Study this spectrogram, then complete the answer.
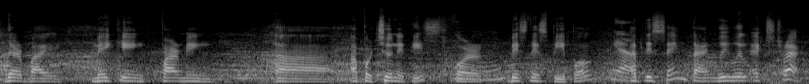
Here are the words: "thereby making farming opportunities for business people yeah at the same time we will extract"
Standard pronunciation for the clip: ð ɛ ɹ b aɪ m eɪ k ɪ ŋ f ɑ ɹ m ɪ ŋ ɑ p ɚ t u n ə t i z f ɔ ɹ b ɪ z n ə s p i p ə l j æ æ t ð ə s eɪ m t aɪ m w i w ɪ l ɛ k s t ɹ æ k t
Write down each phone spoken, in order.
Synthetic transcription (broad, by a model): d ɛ ɹ b aɪ m eɪ k ɪ ŋ f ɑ ɹ m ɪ ŋ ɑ p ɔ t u n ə t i s f ɔ ɹ b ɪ s n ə s p i p ə l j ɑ t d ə s eɪ m t aɪ m w i w ɪ l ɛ k s t ɹ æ k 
